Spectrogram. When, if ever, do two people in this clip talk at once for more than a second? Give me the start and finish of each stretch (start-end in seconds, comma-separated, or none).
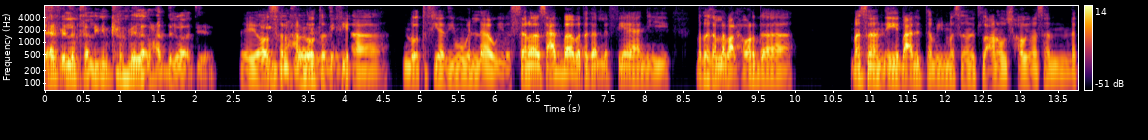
2.9-4.2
